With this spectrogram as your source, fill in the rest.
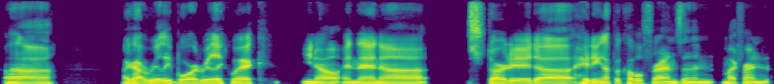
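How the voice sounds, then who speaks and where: A man's voice: medium pitch, fairly bright tone, clear, resonant tone, no room sound, clean studio sound. A man, chatting casually as a podcast co-host in laid-back, slangy talk. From grew up in Los Angeles area, California, born in Israel.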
